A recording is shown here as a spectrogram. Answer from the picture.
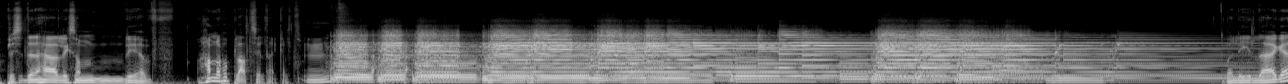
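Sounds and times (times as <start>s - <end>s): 
speech: 0.1s - 6.2s, 12.3s - 12.8s
electric guitar played through its pickups: 3.3s - 12.8s.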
